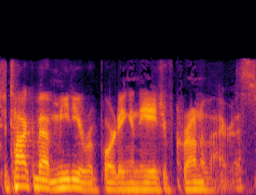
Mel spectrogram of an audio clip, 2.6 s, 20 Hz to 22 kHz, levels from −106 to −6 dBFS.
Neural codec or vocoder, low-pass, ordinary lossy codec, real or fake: none; 7.2 kHz; AAC, 32 kbps; real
